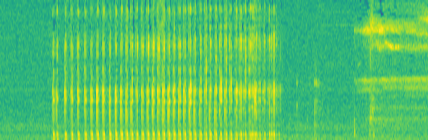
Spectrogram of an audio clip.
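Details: Eight-month-old English bulldog cuddling: a rapid, rattling, fluttering snore lasting about two seconds, then quiet room noise; dog snoring.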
